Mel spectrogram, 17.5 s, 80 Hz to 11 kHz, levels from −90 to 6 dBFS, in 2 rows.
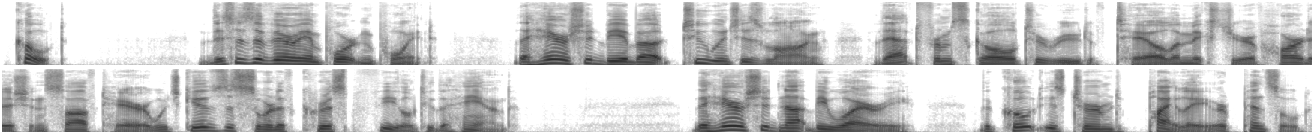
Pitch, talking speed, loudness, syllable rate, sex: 115 Hz, 175 wpm, -20 LUFS, 4.7 syllables/s, male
